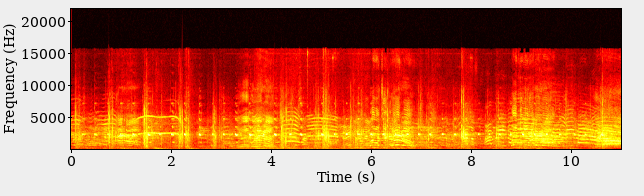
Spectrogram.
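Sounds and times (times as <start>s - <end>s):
marching music with drums: 0.0s - 11.0s.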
